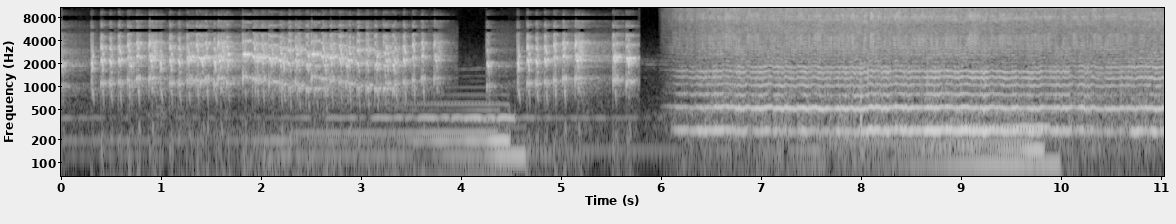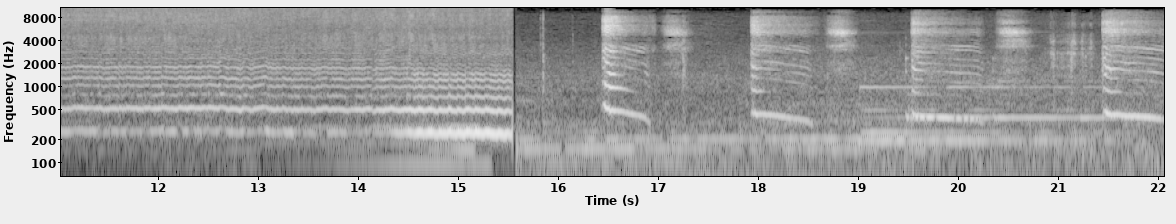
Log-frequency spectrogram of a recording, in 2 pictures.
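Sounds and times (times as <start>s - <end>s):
wasps buzzing: 6.0s - 15.6s.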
